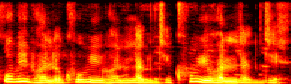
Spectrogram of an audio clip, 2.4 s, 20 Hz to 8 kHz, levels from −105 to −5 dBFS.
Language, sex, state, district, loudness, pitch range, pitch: Bengali, male, West Bengal, Kolkata, -20 LUFS, 165-220 Hz, 180 Hz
